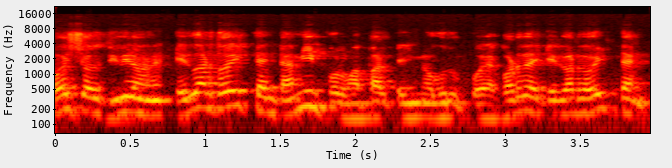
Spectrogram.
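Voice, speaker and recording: A man speaks at a very fast pace over noticeable background noise. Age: 70s. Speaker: economist. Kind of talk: interview. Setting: remote call. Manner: animated.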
